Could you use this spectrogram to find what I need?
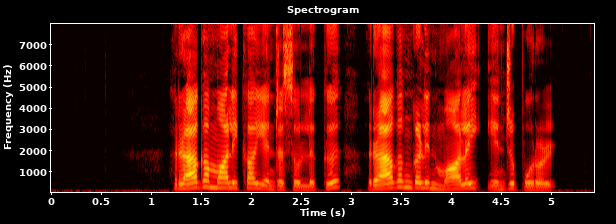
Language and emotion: Tamil, neutral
